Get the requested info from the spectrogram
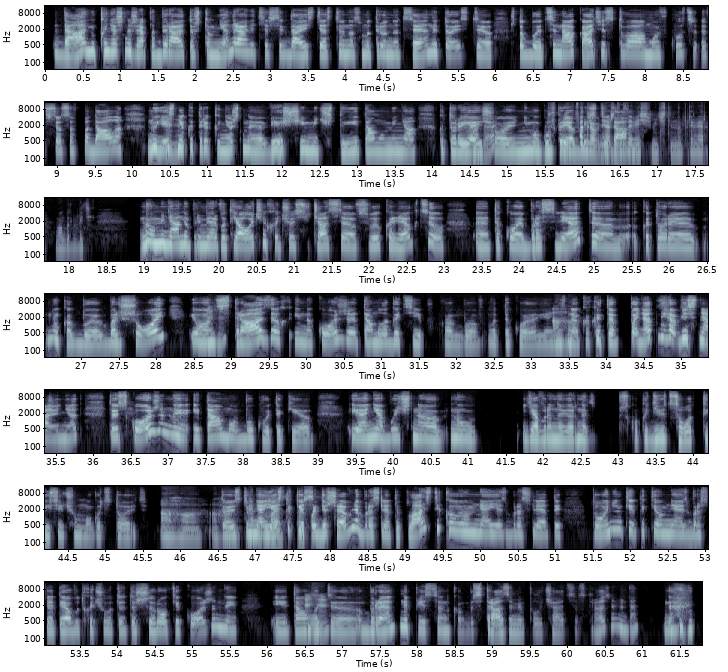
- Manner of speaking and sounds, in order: laughing while speaking: "Да"
- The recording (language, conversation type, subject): Russian, podcast, Какое у вас любимое хобби и как и почему вы им увлеклись?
